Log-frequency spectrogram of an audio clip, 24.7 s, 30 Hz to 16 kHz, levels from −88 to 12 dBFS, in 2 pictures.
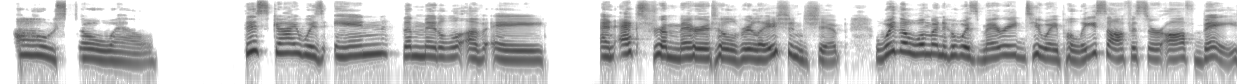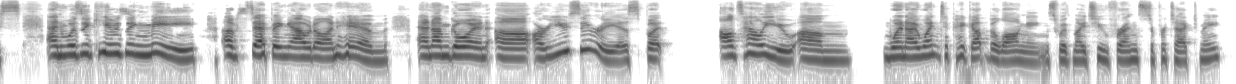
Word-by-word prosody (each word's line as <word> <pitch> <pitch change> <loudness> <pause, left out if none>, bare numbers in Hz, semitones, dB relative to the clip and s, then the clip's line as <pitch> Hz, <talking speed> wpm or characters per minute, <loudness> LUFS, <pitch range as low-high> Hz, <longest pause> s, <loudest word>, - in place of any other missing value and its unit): Oh, 265 -4 +1 0.2
so 210 -3 +1
well. 160 -3 -5 0.9
This 355 +2 +5
guy 310 -1 +2
was 255 -8 +1
in 270 +5 +1
the 245 0 +1
middle 240 -1 0
of 205 -2 -1
a 185 -3 +1 0.6
an 235 -1 +3
extramarital 225 - +3
relationship 195 - 0 0.3
with 285 - +3
a 330 -2 +6
woman 290 -1 +3
who 255 0 0
was 235 -7 +3
married 230 +5 -1
to 250 -1 0
a 200 -2 +1
police 200 - -2
officer 210 -2 -1
off 210 +3 +2
base, 185 -4 -1 0.3
and 260 0 +1
was 270 +1 +1
accusing 295 -1 0
me 215 -10 +1 0.2
of 260 -2 +1
stepping 255 -2 +2
out 225 0 +2
on 215 0 0
him 210 -10 -1 0.3
and 245 +1 +2
I'm 255 0 +3
going, 245 -3 +3
"Uh, 210 -2 +2
are 210 0 -1
you 300 +9 0
serious?" 185 - -3
But 210 -2 -2 0.6
I'll 250 +1 +3
tell 280 +2 0
you, 195 -9 -1
um, 180 -3 -3 0.3
when 230 +1 0
I 225 0 +3
went 255 +2 -1
to 255 - -7
pick 245 -1 -7
up 220 0 -2
belongings, 170 -4 -5
with 180 -2 -5
my 180 - -4
2 195 +2 -6
friends 185 +2 -4
to 185 - -10
protect 170 -3 -8
me 210 +4 -8
225 Hz, 150 wpm, -23 LUFS, 195-260 Hz, 0.9 s, a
